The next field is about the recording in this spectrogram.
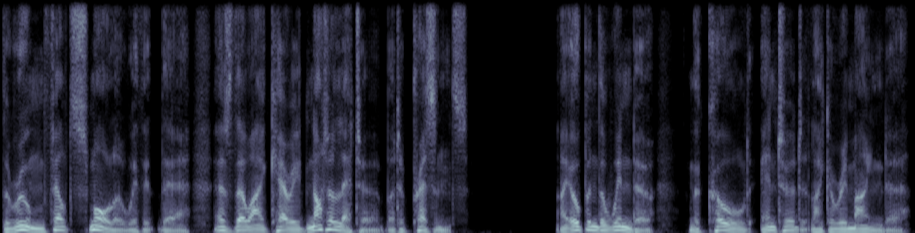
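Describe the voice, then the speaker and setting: A man narrating a first-person detective story in a measured, solemn, literary manner. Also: low voice, very animated, darkish tone, no echo, clean studio sound.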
